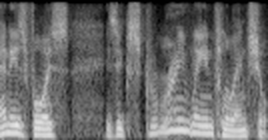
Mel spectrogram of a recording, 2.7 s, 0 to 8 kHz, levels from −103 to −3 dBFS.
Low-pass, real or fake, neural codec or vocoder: 7.2 kHz; real; none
